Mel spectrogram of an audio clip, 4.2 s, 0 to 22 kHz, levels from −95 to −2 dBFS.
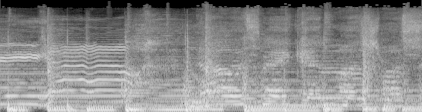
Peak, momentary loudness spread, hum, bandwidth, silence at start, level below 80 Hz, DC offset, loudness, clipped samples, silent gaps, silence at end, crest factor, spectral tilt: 0 dBFS; 2 LU; none; 19 kHz; 0 s; -22 dBFS; under 0.1%; -13 LUFS; under 0.1%; none; 0 s; 12 dB; -4.5 dB/octave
